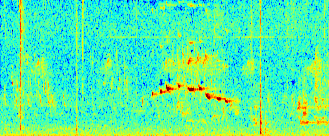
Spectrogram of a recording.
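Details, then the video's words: On a morning safari drive in Ceylon, with the engine off, a white-browed fantail calls in the background: a short, high phrase of clear whistled notes that climb and then fall, with faint clicks and soft outdoor hiss. "You can hear the calls of a white-browed fantail flycatcher calling there in the back as well."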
